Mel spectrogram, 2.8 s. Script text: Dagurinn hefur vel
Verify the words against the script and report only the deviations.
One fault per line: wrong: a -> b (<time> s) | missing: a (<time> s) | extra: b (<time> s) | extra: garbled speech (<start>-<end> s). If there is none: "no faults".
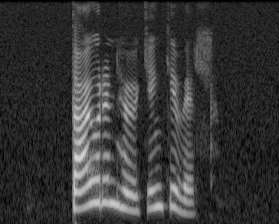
extra: gengið (1.5 s)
